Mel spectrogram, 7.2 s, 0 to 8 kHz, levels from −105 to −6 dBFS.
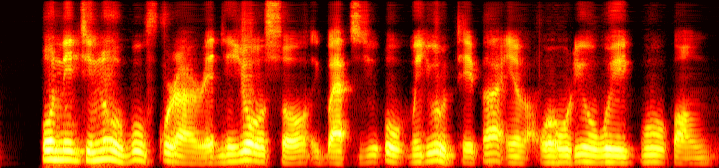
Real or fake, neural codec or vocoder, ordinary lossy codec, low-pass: fake; codec, 16 kHz, about 1 kbps, DyCAST, with the encoder's durations; none; none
